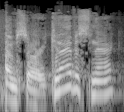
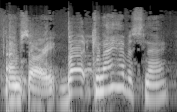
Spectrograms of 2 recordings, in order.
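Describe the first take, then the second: First: A breezy, faster take of the kid's fake apology; quick mock kid apology. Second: Mock kid apology. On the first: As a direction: rattle it off fast like a careless kid. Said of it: "I'll say that again". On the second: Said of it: "This is how the apology went. Ready?".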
